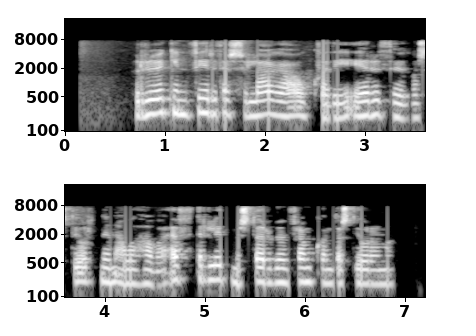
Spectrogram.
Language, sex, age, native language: Icelandic, female, 30-39, Icelandic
